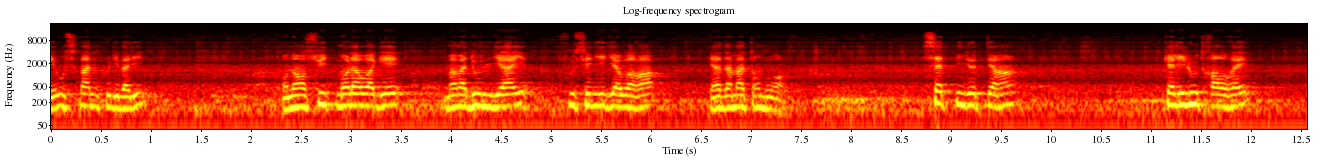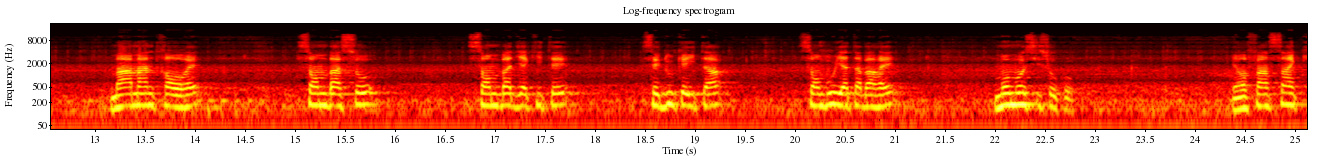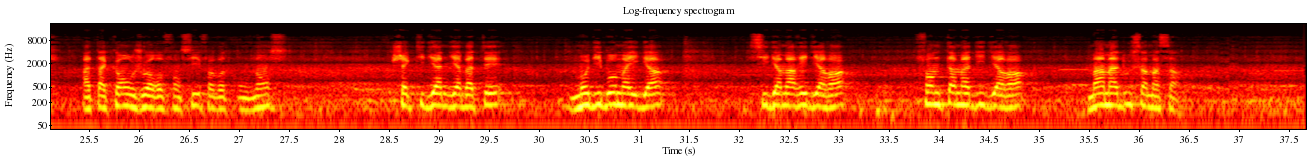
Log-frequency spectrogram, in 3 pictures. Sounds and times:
Speech: 0:00.0 - 0:01.1, 0:01.8 - 0:07.5, 0:08.7 - 0:09.8, 0:11.2 - 0:12.2, 0:13.2 - 0:14.2, 0:15.0 - 0:15.9, 0:16.8 - 0:19.4, 0:20.0 - 0:21.2, 0:22.0 - 0:22.9, 0:24.4 - 0:27.6, 0:28.2 - 0:31.4, 0:32.1 - 0:33.2, 0:33.8 - 0:36.6.

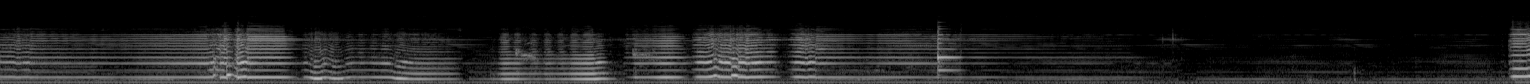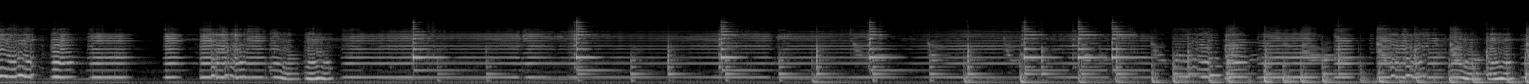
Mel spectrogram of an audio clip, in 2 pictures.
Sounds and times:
Violin, fiddle: 0:00.0 - 0:11.8, 0:14.7 - 0:30.5.

